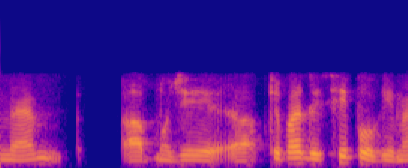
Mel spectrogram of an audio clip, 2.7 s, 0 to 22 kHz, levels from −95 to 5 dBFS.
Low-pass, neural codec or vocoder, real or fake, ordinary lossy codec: 3.6 kHz; none; real; none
